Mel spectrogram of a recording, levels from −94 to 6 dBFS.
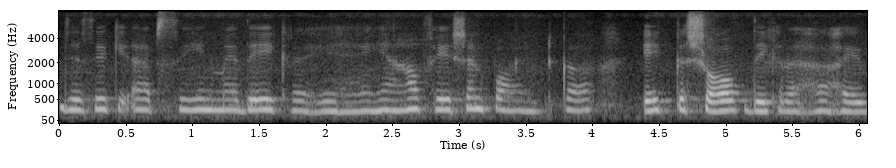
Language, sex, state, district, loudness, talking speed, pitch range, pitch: Hindi, female, Uttar Pradesh, Hamirpur, -29 LUFS, 170 wpm, 225-250 Hz, 240 Hz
